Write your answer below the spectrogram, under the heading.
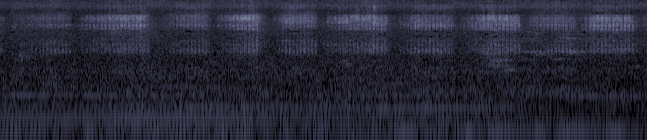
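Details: Domestic cat purring close by, a soft, steady low rumble pulsing in an even rhythm, with faint brighter hiss rising and falling about twice a second.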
